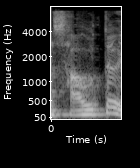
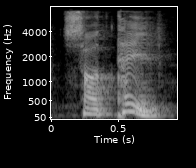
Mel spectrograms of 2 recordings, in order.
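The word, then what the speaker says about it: sauté: pakai dulu perhatikan pengucapannya ini bacanya bukan saute ya tapi short hair artinya menemuis atau menumis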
